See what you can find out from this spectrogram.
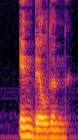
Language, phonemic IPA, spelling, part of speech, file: Dutch, /ˈɪmbeldə(n)/, inbeelden, verb, Nl-inbeelden.ogg
- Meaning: to imagine, to envisage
